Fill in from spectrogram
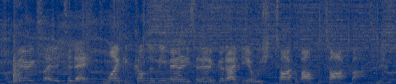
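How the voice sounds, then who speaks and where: A man's voice: high voice, quick pace, music in the background. An American man giving an informal gear demonstration as a musician vlogger, with a slangy, laid-back way of talking. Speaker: musician presenting a band's vlog.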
